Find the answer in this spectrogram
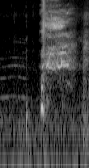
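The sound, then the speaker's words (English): A female cat meows on cue, a single drawn-out, clear meow rising with a bright harmonic cry and then trailing off, with no one talking over it. “Maybe we could have a, a cat podcast and then she can just do all.”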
